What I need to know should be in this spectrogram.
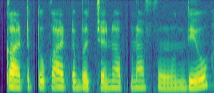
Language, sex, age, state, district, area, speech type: Punjabi, female, 18-30, Punjab, Jalandhar, urban, spontaneous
